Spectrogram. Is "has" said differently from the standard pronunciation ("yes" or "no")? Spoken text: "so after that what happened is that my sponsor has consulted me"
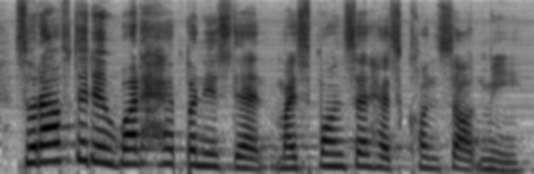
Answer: yes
